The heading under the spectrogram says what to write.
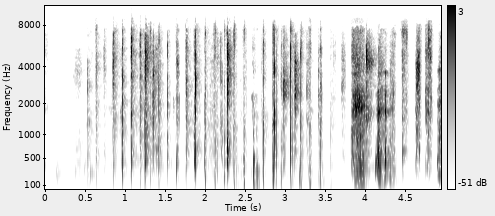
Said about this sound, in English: So, about the NHS, I want everyone clapping right here.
